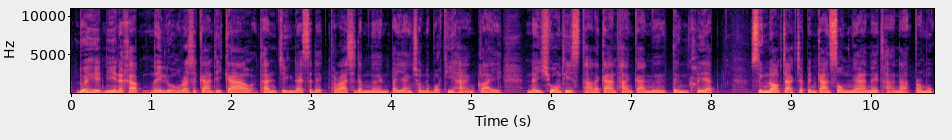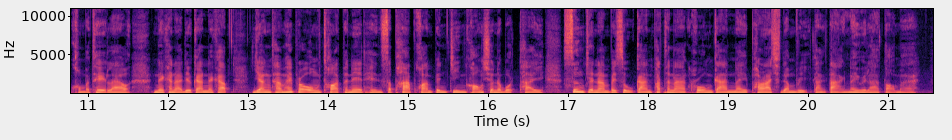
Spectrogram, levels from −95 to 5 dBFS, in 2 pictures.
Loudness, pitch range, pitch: -22 LUFS, 110-145 Hz, 125 Hz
